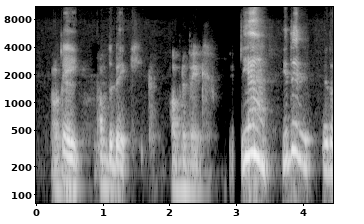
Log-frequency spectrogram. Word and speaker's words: Op De Beeck: Okay, it sounds like a bakery. Op De Beeck. Op De Beeck. Almost. Okay. A Op De Beeck. Op De Beeck.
